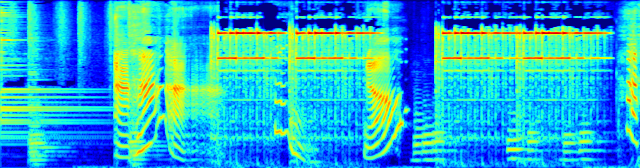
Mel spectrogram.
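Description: Cartoon soundtrack: music with bell-like high ringing tones and swooping rising-and-falling pitch glides, along with a character's wordless vocal sounds.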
